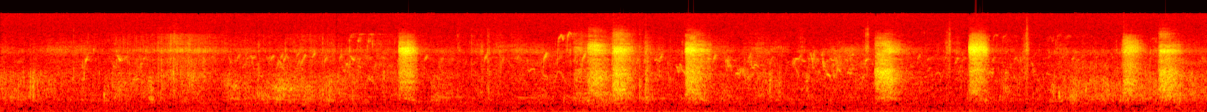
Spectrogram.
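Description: Bird calling at intervals: short, sharp calls every second or few, some in quick pairs, over a faint steady background hiss.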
